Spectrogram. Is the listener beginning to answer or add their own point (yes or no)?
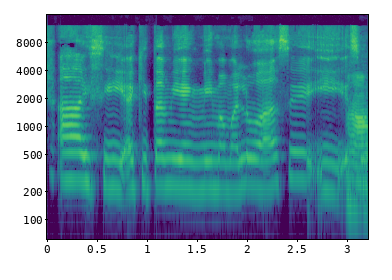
no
